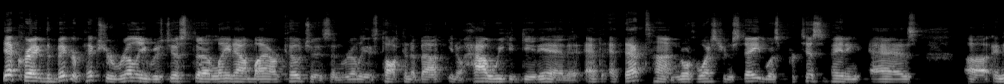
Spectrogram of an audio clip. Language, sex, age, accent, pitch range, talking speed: English, male, 50-69, American, 130-155 Hz, 220 wpm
